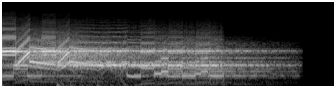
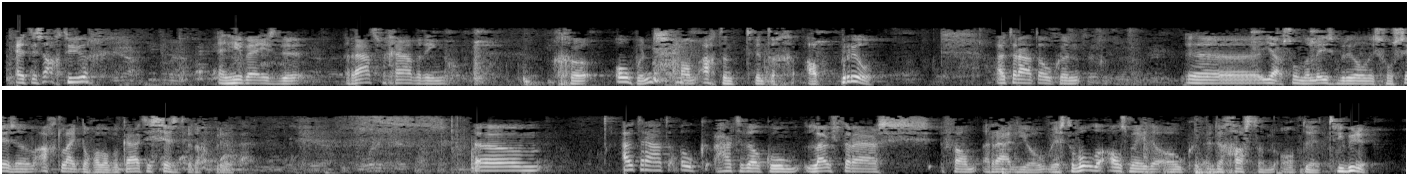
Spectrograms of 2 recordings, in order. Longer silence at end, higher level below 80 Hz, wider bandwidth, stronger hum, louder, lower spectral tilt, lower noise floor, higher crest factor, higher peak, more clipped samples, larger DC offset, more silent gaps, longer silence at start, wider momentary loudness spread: first, 0.4 s vs 0.25 s; second, -60 dBFS vs -46 dBFS; first, 12.5 kHz vs 6.4 kHz; neither; first, -13 LUFS vs -16 LUFS; second, 0.5 dB/octave vs -4.5 dB/octave; second, -34 dBFS vs -43 dBFS; about the same, 16 dB vs 16 dB; about the same, 0 dBFS vs 0 dBFS; neither; neither; neither; about the same, 0 s vs 0.05 s; first, 19 LU vs 15 LU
